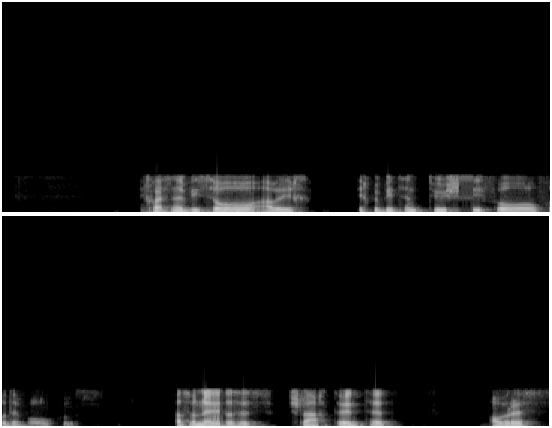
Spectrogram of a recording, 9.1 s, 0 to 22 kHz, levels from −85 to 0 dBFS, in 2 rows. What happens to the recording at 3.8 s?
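Between 3.76 and 3.92 s, just after "ich bin ein bisschen", packet loss with last packet repeated drops about 120 ms of audio, with the receiver replaying the previous packet to fill each gap. The longest run is 80 ms. The repeats buzz near 50 Hz, which fits 20 ms packets, giving a brief robotic stutter before "von von den".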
